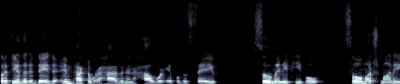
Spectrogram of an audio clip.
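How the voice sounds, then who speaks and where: A high-pitched man with an American accent, ordinary pitch variation, and a fairly quick pace. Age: 40s. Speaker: podcast host, insurance company owner. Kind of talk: podcast conversation.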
